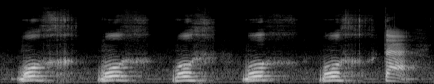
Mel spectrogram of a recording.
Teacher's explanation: seperti ngorok gitu ya tapi enggak berlebihan hanya sedikit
